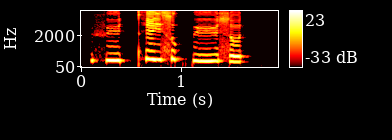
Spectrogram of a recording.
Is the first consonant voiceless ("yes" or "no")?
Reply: yes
